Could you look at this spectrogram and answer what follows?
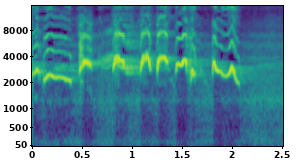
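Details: Oriental magpie-robin (kacer) singing in an emotional state, showing off its repertoire: a string of six or seven loud, rich whistled notes, each slurred and wavering, delivered evenly in just over two seconds.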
